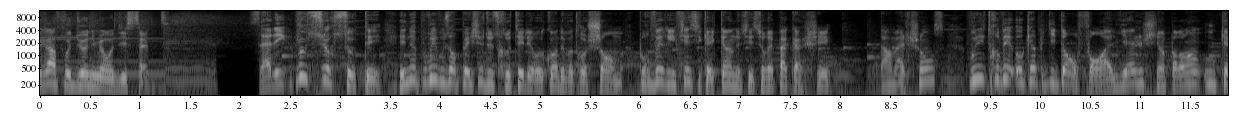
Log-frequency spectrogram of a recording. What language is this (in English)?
French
